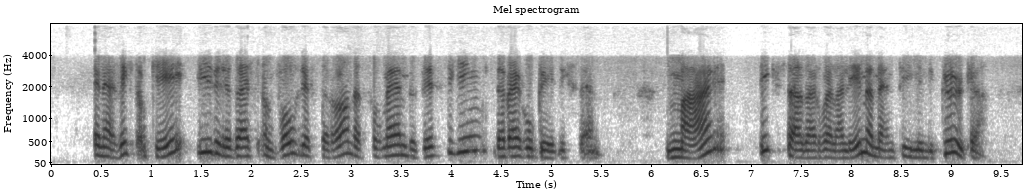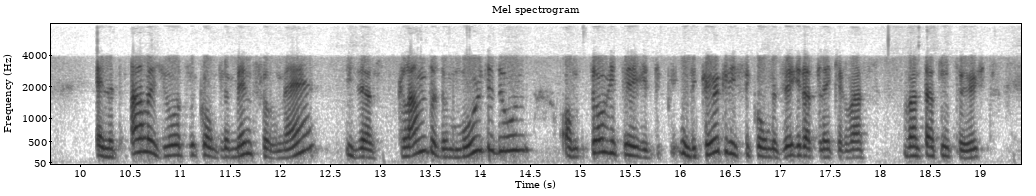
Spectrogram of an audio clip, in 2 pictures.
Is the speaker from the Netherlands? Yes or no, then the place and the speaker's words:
no; Flanders, Belgium; Ik weet niet hoe dat zit in Nederland, maar bij ons in Vlaanderen zitten alle restaurants opnieuw bomvol.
